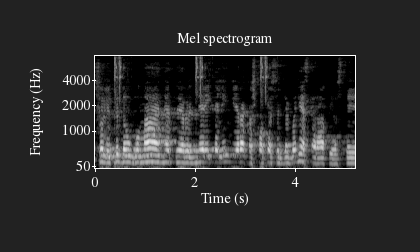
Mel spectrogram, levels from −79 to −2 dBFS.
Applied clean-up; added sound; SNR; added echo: classical method WPE with log-MMSE.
